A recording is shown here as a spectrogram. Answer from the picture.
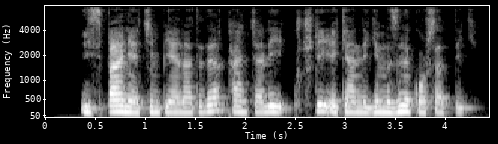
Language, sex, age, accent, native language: Uzbek, male, 18-24, Toshkent shahri, Uzbek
